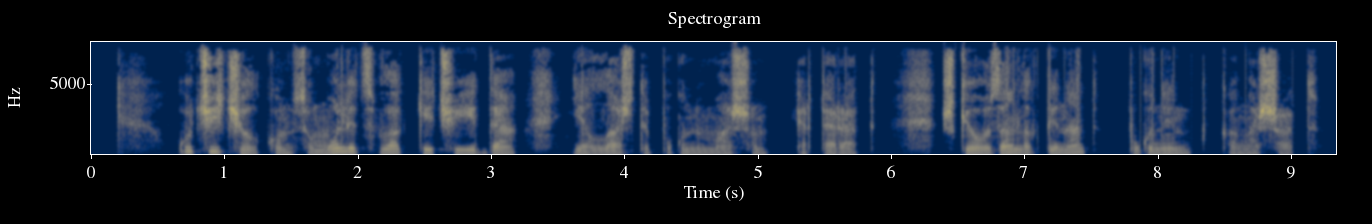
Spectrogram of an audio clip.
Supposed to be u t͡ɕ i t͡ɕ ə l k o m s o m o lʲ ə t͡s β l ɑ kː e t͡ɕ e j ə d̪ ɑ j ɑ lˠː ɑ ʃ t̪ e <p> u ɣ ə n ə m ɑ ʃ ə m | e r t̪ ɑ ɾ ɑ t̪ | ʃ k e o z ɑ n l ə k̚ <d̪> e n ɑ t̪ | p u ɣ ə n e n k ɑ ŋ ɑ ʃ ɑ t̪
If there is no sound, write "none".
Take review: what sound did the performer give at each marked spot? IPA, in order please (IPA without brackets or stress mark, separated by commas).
p, d̪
